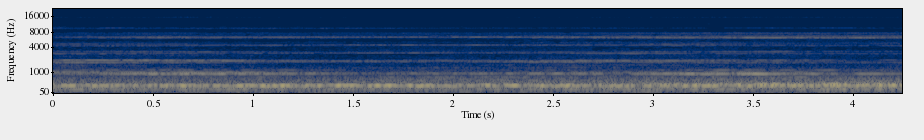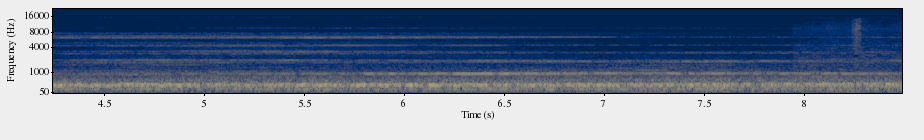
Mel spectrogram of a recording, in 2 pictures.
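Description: Background music: an eerie drone of several steady, unchanging tones held together without a beat.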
